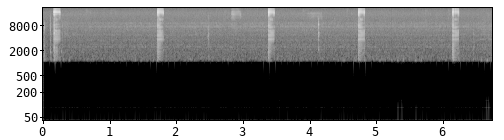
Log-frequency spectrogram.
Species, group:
Poecilimon zimmeri, Orthoptera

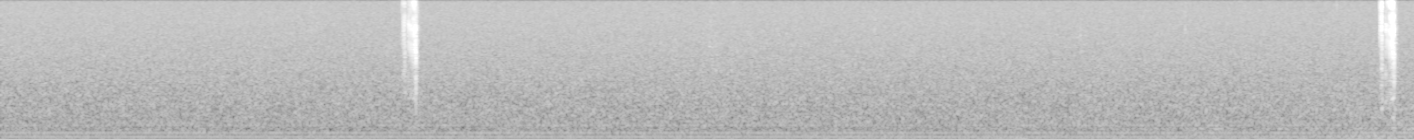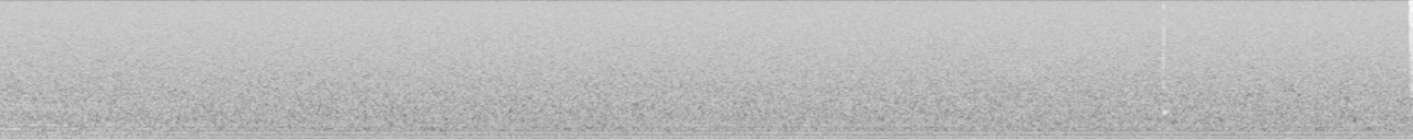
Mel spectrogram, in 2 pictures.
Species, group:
Tessellana lagrecai, Orthoptera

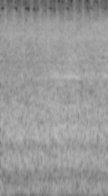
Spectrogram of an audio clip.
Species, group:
Tettigettalna argentata, Cicadidae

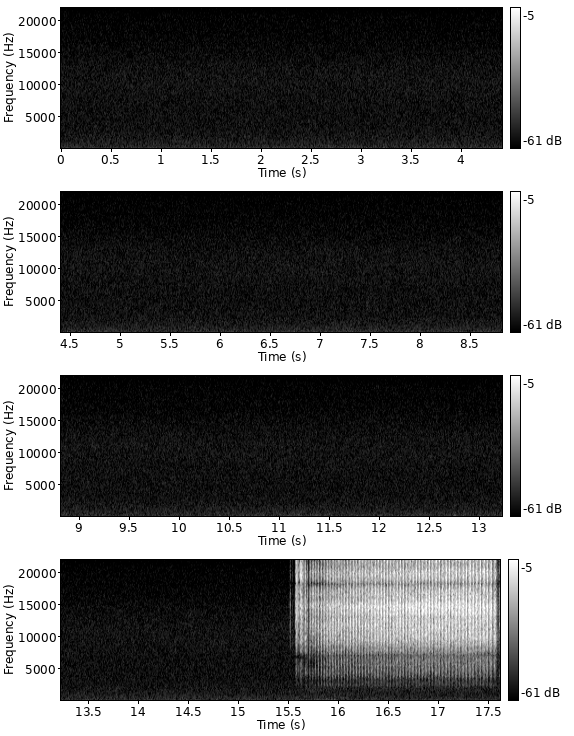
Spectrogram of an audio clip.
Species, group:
Omocestus haemorrhoidalis, Orthoptera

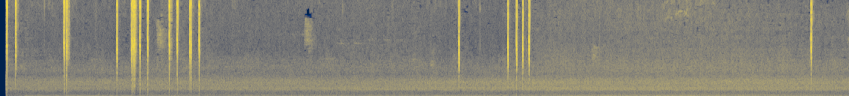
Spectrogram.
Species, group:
Magicicada septendecula, Cicadidae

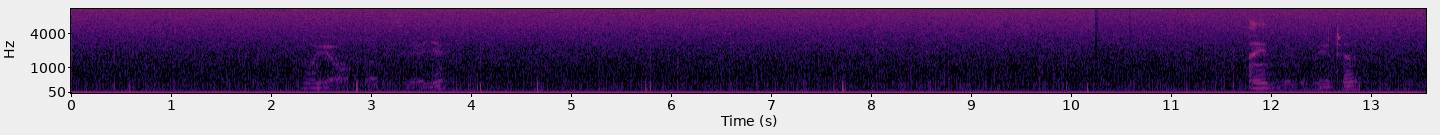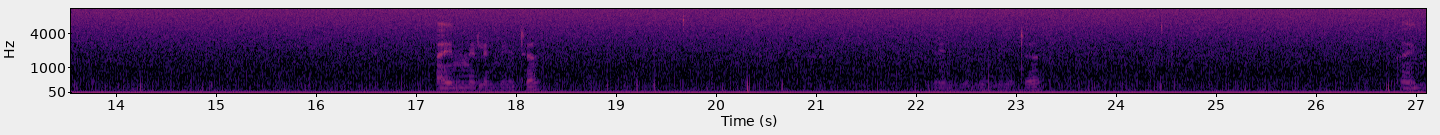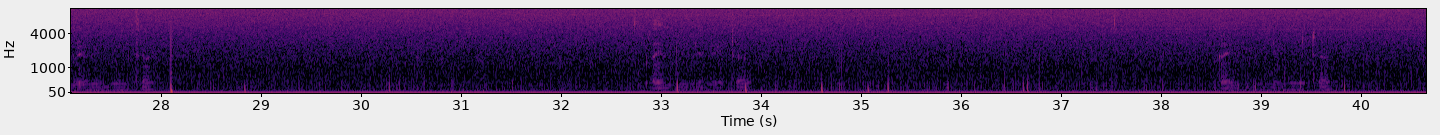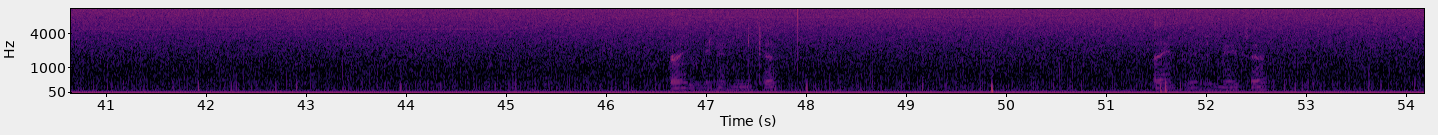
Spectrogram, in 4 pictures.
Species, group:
Poecilimon zimmeri, Orthoptera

